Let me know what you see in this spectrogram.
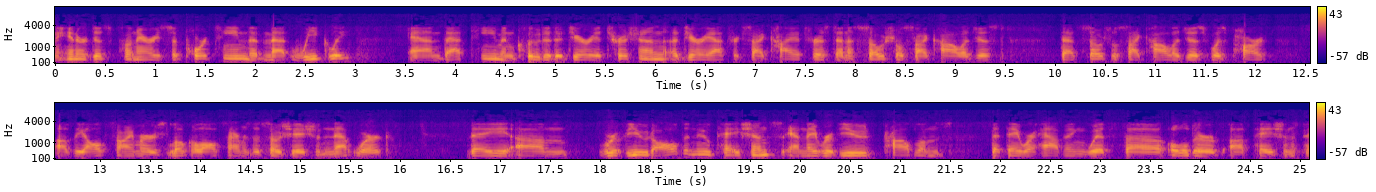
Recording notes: Author in the Room® Teleconference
